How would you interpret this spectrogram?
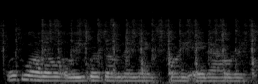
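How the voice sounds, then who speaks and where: Young woman doing a tarot reading, kinda raspy, low flat voice, echoey bedroom, mic a bit far off. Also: fairly quick, heavy background noise. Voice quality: slightly raspy. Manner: chatty, slangy, thinking aloud. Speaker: tarot reader. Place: bedroom at a table.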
